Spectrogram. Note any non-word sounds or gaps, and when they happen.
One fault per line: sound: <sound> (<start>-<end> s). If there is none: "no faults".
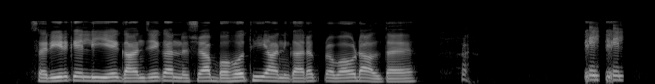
sound: laugh (4.4-4.8 s)
sound: laugh (5.8-6.2 s)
